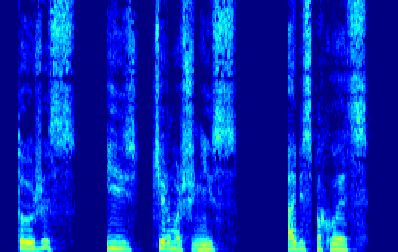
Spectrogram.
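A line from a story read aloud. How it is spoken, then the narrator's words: Flustered near-whisper mutter. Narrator (Russian): пробормотал Смердюков почти шепотом, точно как бы потерявшись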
